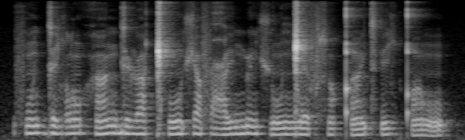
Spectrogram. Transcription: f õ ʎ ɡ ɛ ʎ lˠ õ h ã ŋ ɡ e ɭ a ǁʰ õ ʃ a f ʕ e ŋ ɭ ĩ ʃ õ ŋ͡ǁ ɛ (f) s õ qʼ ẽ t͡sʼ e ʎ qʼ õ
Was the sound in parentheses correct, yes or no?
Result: yes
